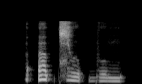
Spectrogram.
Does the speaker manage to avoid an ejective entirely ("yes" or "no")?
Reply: yes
